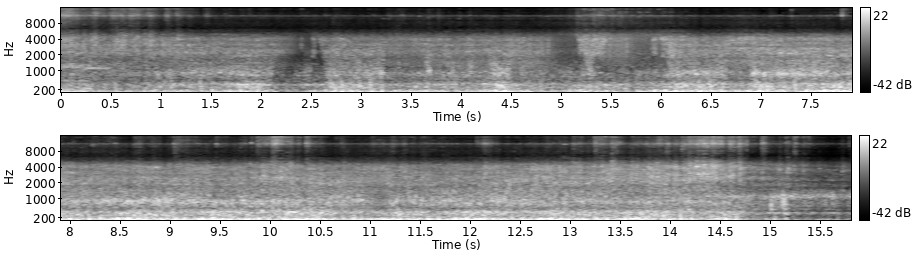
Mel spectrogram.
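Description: Passenger coaches rattle and clatter past on steel rails at speed.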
